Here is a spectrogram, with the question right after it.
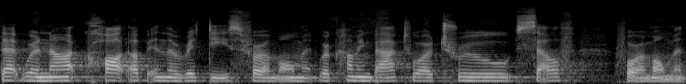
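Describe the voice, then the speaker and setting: With a slight Danish accent, a woman at fairly low pitch speaks at a fairly slow pace in a monotone, flat intonation and very even loudness. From Denmark. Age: 50s. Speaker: yoga and mindfulness teacher, speaker. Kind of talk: spiritual talk.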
